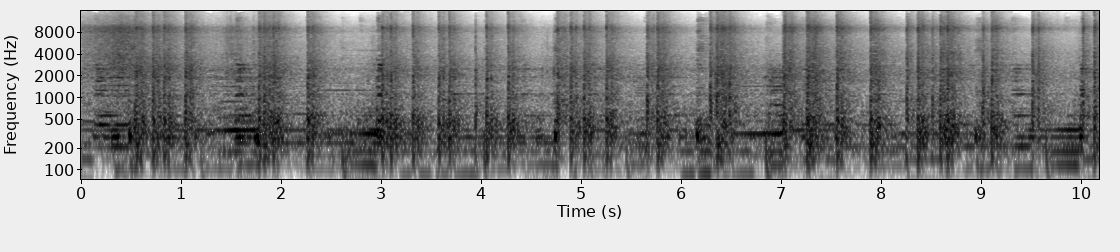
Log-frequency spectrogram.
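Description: Fireworks and firecrackers going off in rapid, irregular cracks and bangs throughout, over music playing.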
